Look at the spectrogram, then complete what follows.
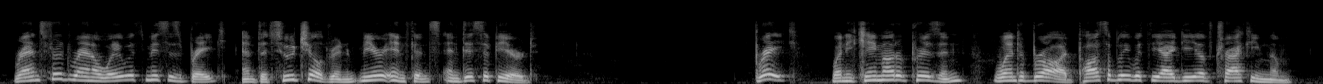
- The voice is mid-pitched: Yes, medium, 175 Hz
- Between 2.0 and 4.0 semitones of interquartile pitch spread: No, average, 5.2 semitones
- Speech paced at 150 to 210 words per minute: No, slow, 135 wpm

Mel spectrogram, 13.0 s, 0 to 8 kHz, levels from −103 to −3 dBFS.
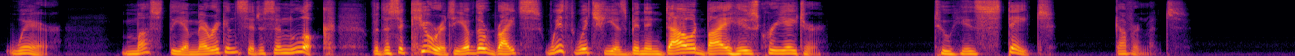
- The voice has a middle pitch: Yes, medium, 155 Hz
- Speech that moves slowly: Yes, slow, 115 wpm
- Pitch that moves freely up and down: No, average, 4.2 semitones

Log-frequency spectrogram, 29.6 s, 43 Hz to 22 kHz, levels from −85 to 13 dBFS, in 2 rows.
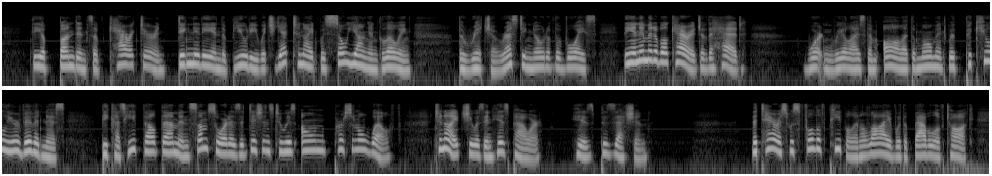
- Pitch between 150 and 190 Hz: Yes, medium, 185 Hz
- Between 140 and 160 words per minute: Yes, average, 155 wpm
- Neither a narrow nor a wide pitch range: No, wide, 5.7 semitones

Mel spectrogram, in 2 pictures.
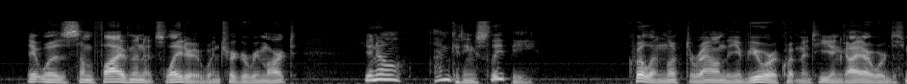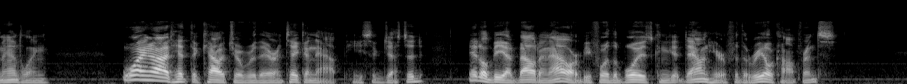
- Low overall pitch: Yes, low, 100 Hz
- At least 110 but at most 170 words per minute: No, average, 180 wpm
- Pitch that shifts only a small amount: No, average, 3.5 semitones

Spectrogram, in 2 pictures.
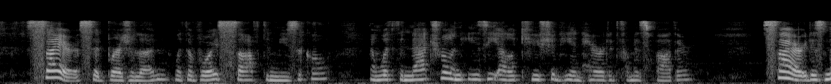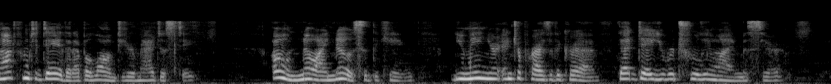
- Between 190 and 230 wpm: Yes, average, 195 wpm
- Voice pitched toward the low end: No, high, 210 Hz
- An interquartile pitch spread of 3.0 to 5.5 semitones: Yes, average, 4.0 semitones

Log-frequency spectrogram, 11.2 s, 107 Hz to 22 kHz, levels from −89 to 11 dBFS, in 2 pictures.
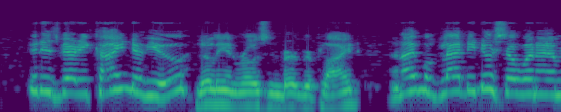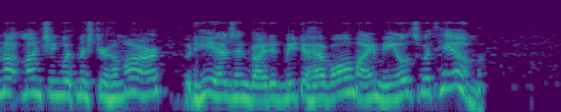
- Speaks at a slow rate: No, average, 185 wpm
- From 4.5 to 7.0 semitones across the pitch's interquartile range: Yes, average, 5.3 semitones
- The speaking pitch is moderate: No, high, 240 Hz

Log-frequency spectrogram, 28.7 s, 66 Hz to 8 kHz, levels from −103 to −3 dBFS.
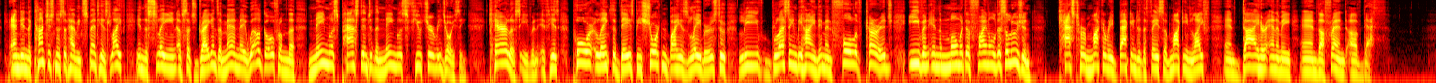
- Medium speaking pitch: Yes, medium, 160 Hz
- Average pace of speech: Yes, average, 160 wpm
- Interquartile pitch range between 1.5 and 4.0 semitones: No, average, 4.4 semitones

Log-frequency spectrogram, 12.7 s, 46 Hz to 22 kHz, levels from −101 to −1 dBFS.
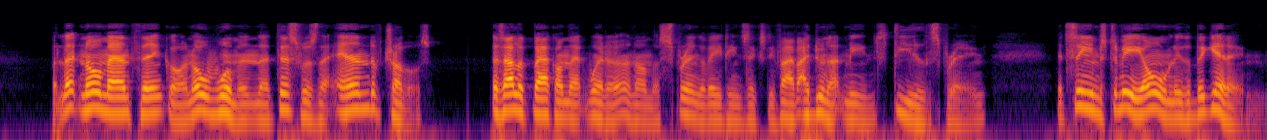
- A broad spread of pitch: Yes, wide, 6.2 semitones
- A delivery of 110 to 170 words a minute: No, average, 200 wpm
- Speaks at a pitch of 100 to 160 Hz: Yes, low, 135 Hz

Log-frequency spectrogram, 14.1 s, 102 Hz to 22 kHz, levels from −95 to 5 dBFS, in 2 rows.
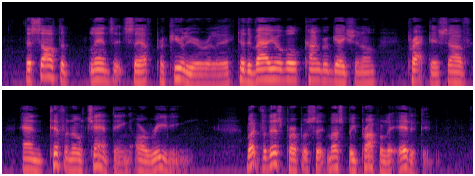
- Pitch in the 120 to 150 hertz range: Yes, low, 135 Hz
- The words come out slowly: Yes, slow, 100 wpm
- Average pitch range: Yes, average, 3.8 semitones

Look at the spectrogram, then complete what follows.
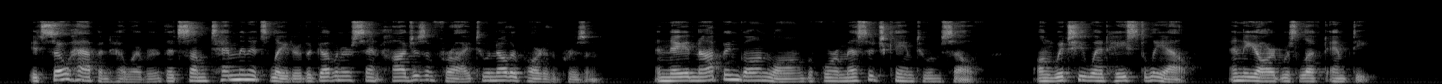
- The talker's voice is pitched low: No, medium, 165 Hz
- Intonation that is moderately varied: Yes, average, 4.2 semitones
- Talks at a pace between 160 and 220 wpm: Yes, average, 190 wpm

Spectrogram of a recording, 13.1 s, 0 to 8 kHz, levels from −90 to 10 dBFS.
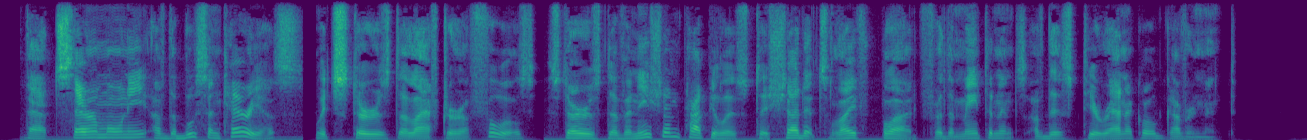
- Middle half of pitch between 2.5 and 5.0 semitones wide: No, wide, 5.4 semitones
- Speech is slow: Yes, slow, 125 wpm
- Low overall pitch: Yes, low, 125 Hz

